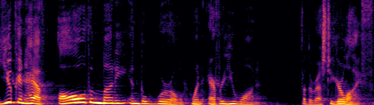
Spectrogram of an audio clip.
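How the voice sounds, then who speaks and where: A man with a high-pitched, dark, mellow voice speaks at a moderate pace, his pitch swinging very widely. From Oklahoma, US. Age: 60s. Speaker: history professor. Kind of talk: public lecture. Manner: animated storytelling.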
